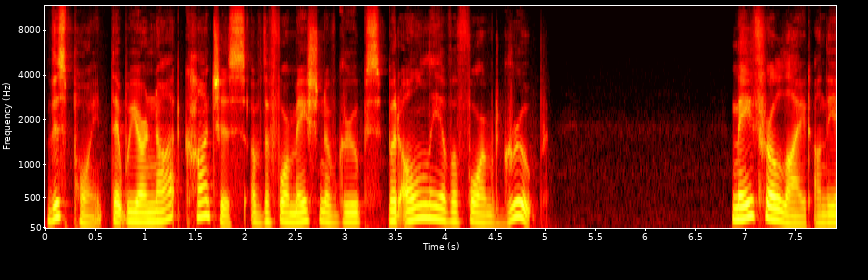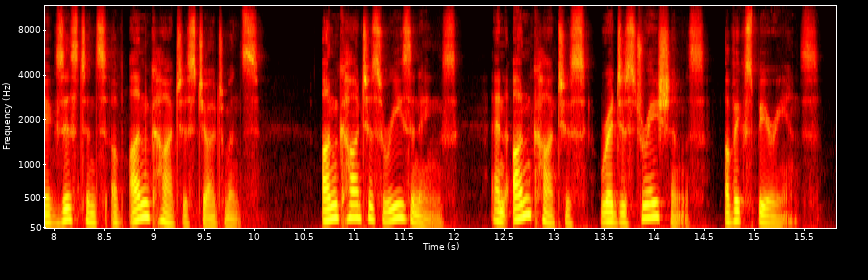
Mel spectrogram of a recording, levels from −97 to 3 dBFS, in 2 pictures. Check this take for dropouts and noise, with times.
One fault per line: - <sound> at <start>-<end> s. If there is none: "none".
none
